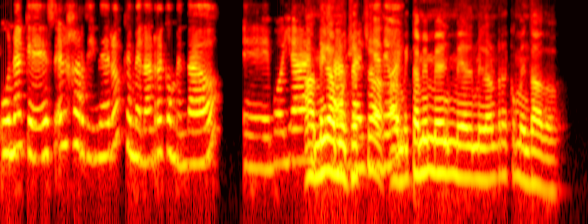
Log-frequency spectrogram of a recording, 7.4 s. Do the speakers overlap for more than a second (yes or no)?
yes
